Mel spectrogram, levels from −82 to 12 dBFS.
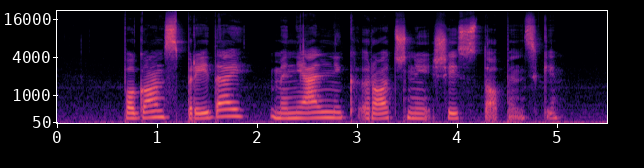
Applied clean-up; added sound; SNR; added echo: none; none; none; none.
